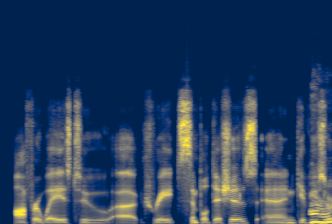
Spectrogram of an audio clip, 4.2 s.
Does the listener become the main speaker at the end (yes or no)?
no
